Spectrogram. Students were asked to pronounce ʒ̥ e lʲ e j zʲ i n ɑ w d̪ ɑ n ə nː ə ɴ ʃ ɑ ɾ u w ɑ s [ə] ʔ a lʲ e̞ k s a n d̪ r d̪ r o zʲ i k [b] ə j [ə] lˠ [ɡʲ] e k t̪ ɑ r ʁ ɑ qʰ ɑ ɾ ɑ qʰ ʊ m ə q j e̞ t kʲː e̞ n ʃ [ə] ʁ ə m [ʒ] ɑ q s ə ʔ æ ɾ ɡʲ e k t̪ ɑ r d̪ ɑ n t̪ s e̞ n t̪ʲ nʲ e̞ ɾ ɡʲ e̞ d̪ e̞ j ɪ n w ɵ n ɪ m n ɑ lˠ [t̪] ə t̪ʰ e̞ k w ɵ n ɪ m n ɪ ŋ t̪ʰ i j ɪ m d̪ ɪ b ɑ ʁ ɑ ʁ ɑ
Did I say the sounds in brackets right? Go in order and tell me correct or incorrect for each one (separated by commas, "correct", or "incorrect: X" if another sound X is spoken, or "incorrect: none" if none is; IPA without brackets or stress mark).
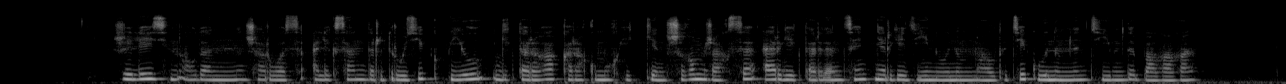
correct, correct, correct, correct, correct, correct, incorrect: d̪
